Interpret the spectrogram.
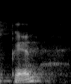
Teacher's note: we can find that P is going to be aspirated in initial position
